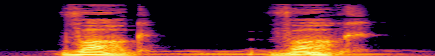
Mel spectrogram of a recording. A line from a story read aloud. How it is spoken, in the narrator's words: he mumbled, transfixed by the growing sense of the rhythm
